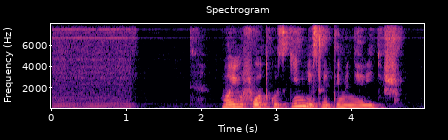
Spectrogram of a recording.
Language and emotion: Russian, neutral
